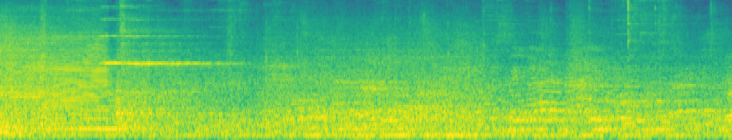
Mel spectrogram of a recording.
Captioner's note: door slams, lock buzzes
